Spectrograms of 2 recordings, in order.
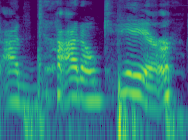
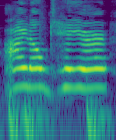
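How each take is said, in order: First: Said in the usual way. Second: I don't care sung out high and loud, slowly; louder carefree I don't care. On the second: Shown as a demonstration. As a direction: throw out I don't care with sassy defiance.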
